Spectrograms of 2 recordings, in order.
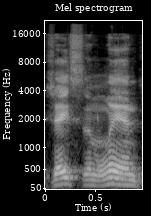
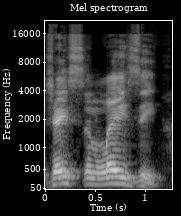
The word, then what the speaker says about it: Jason Lazy: And I said this name wrong last time in the shout outs. Jason Lazy. I said Jason Lynn, Jason Lazy.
